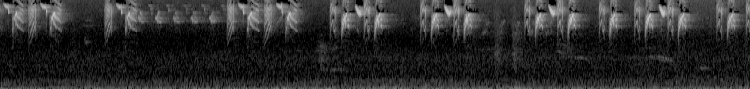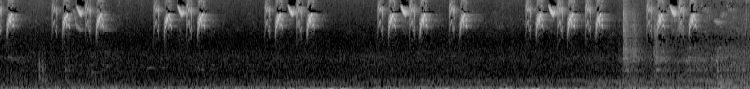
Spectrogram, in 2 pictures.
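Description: A bird calling over and over: short, high-pitched chirping phrases, each a quick run of falling notes, repeated about once a second over a faint low background rumble.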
